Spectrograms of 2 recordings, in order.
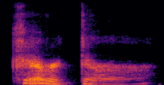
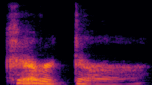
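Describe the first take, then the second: First: It is said in a lion voice. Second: The same.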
